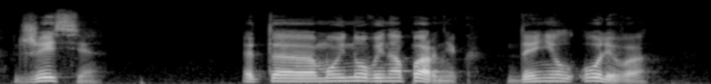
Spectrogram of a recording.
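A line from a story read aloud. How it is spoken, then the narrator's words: Uncertain. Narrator (Russian): Бейли неуверенно произнес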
